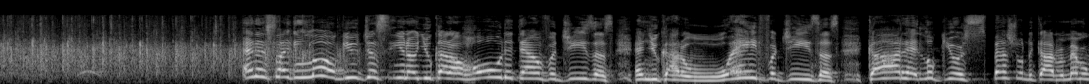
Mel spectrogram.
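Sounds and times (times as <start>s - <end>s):
audience clapping: 0.0s - 4.0s
speech: 2.4s - 10.8s.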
